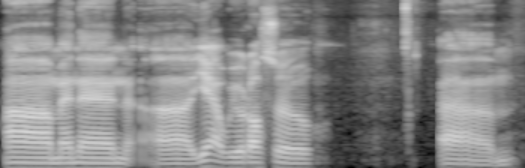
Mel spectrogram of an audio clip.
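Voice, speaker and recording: A man playing a tabletop game, improvising casually and haltingly as he searches for words. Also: deep voice, level tone, sharp tone, clear, resonant tone, dry recording.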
